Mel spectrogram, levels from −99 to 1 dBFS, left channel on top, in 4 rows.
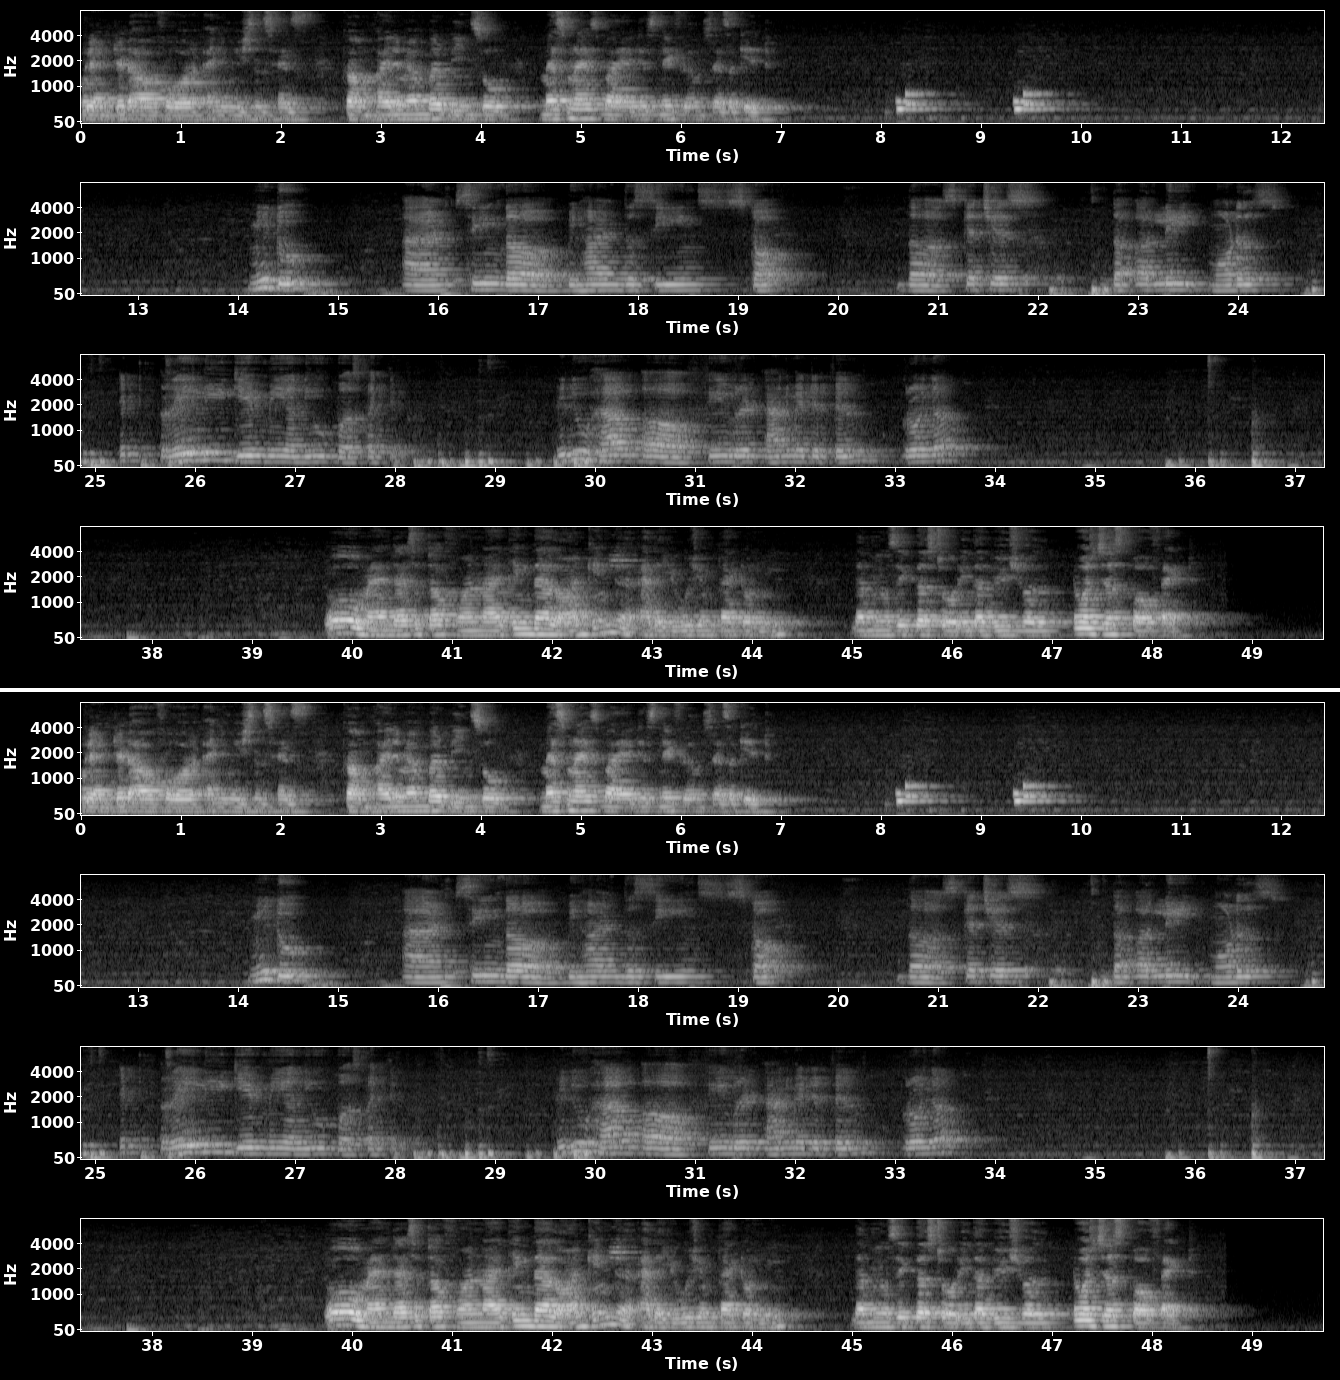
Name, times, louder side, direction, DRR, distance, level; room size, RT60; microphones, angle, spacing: voice 1, 0.0-2.2 2.6-4.3 4.6-6.8 8.1-8.4 9.3-9.6 36.6-36.7 39.7-44.3 45.0-48.3, right 2 dB, 20° right, 0.7 m, -27 dB
voice 2, 14.1-14.6 15.6-19.4 20.6-22.0 22.6-24.4 25.2-25.4 25.6-28.0 29.6-32.7 33.0-33.5, left 1 dB, ahead, 2.4 m, -37 dB
13.5 x 9.9 x 2.7 m
head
